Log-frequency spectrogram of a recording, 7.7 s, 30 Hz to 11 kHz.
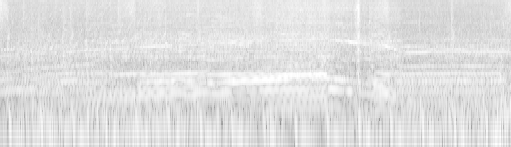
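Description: A Romet Pony 50 moped being ridden, its small engine droning loud and close with a steady whining pitch that dips and climbs again near the end, no talking.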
